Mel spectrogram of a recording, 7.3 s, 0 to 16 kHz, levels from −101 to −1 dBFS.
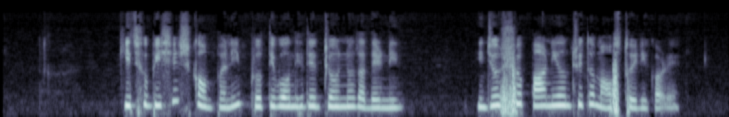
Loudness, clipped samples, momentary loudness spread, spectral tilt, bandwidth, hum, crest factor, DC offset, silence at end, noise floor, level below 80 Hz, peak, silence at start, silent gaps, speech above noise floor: -23 LUFS; under 0.1%; 10 LU; -6 dB/octave; 11 kHz; none; 24 dB; under 0.1%; 0.5 s; -72 dBFS; -50 dBFS; 0 dBFS; 1.25 s; none; 50 dB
